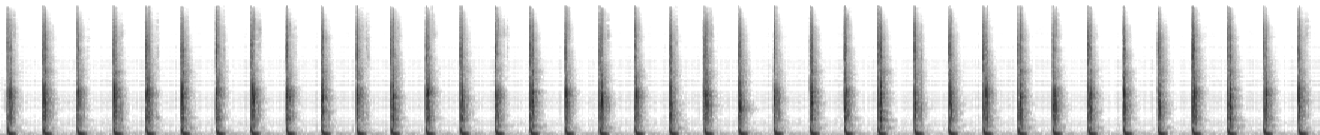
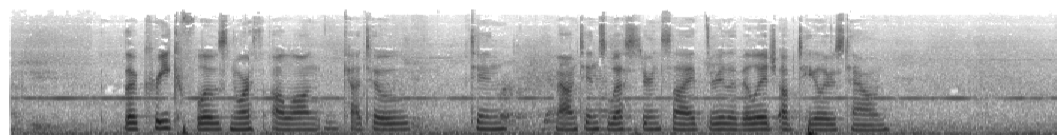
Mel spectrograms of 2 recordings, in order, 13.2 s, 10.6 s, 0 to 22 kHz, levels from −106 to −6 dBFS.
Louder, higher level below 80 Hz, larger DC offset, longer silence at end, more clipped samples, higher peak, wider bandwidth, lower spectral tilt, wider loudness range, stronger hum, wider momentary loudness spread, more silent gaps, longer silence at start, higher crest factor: second, -32 LUFS vs -28 LUFS; about the same, -40 dBFS vs -38 dBFS; neither; first, 0.15 s vs 0 s; neither; first, -4 dBFS vs -10 dBFS; first, 18 kHz vs 14.5 kHz; second, -3 dB/octave vs -6 dB/octave; about the same, 1 LU vs 3 LU; neither; second, 5 LU vs 17 LU; neither; about the same, 0.05 s vs 0.1 s; first, 28 dB vs 18 dB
